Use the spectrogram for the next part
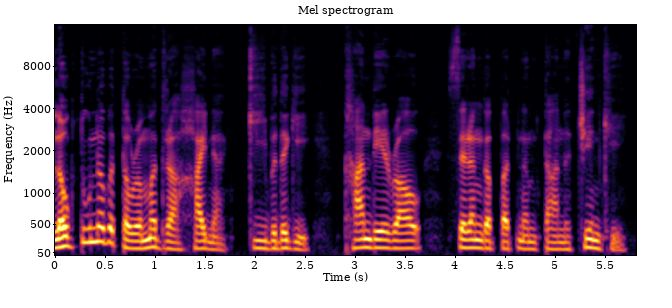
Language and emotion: Manipuri, neutral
